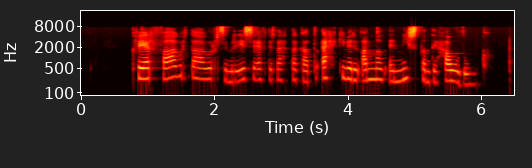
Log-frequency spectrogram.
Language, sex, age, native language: Icelandic, female, 30-39, Icelandic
